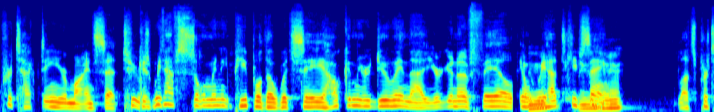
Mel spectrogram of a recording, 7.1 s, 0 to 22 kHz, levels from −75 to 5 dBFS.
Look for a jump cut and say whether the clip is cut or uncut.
cut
